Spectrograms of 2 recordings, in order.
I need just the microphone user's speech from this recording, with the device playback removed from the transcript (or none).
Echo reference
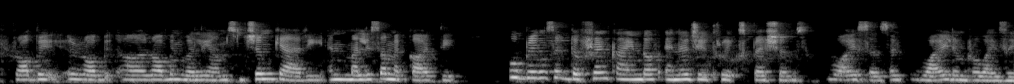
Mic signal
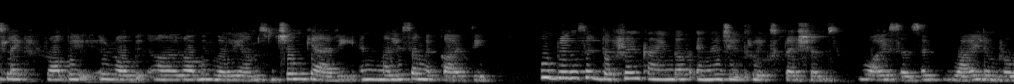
none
